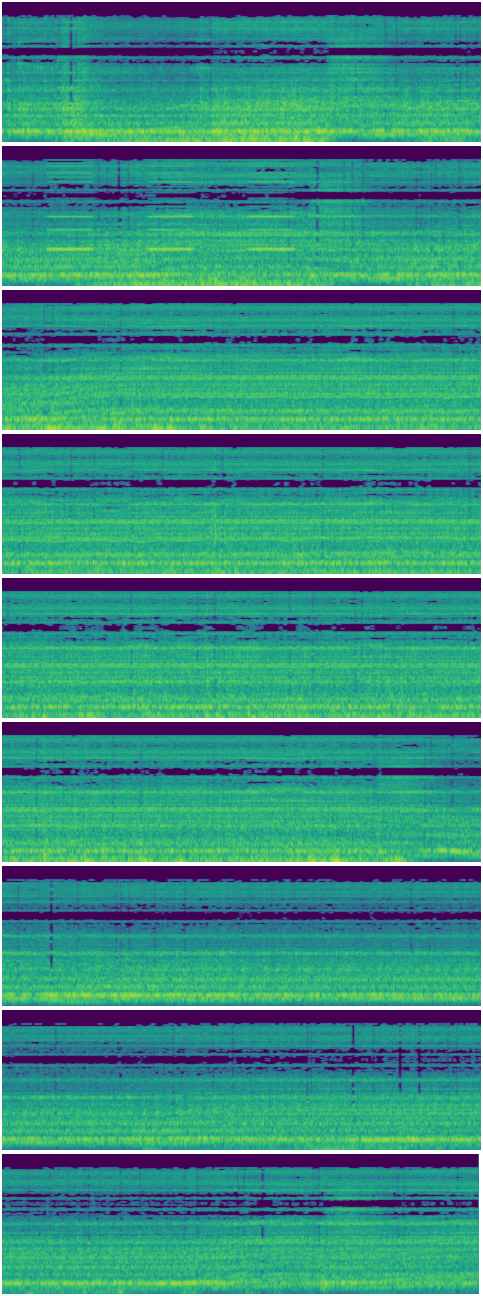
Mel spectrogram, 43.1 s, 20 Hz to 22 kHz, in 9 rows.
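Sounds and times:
simulated diesel engine drone: 0.0s - 43.0s
short beeps: 5.2s - 8.4s.

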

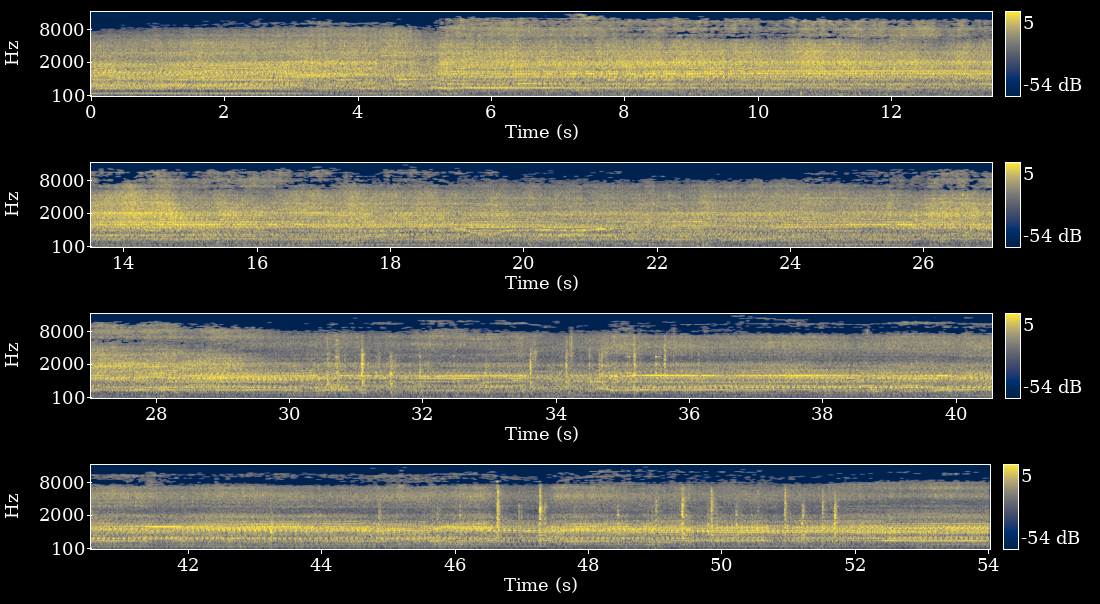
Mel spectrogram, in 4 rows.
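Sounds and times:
diesel engine running: 0.0s - 54.0s
steel track clatter: 44.8s - 52.6s.

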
